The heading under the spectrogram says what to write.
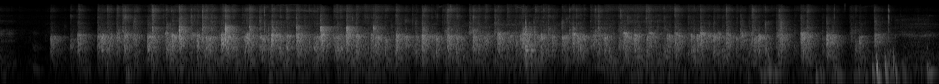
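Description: Steady audience applause from many hands welcoming author Kristin Berget at the Lyrikksalongen poetry event, a dense fast patter of claps at a fairly even volume that holds for about nine seconds before tapering off.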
